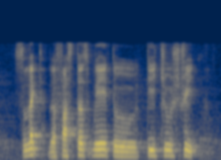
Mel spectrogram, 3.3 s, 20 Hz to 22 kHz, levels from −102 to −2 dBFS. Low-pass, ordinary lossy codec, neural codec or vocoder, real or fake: 7.2 kHz; AAC, 48 kbps; none; real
